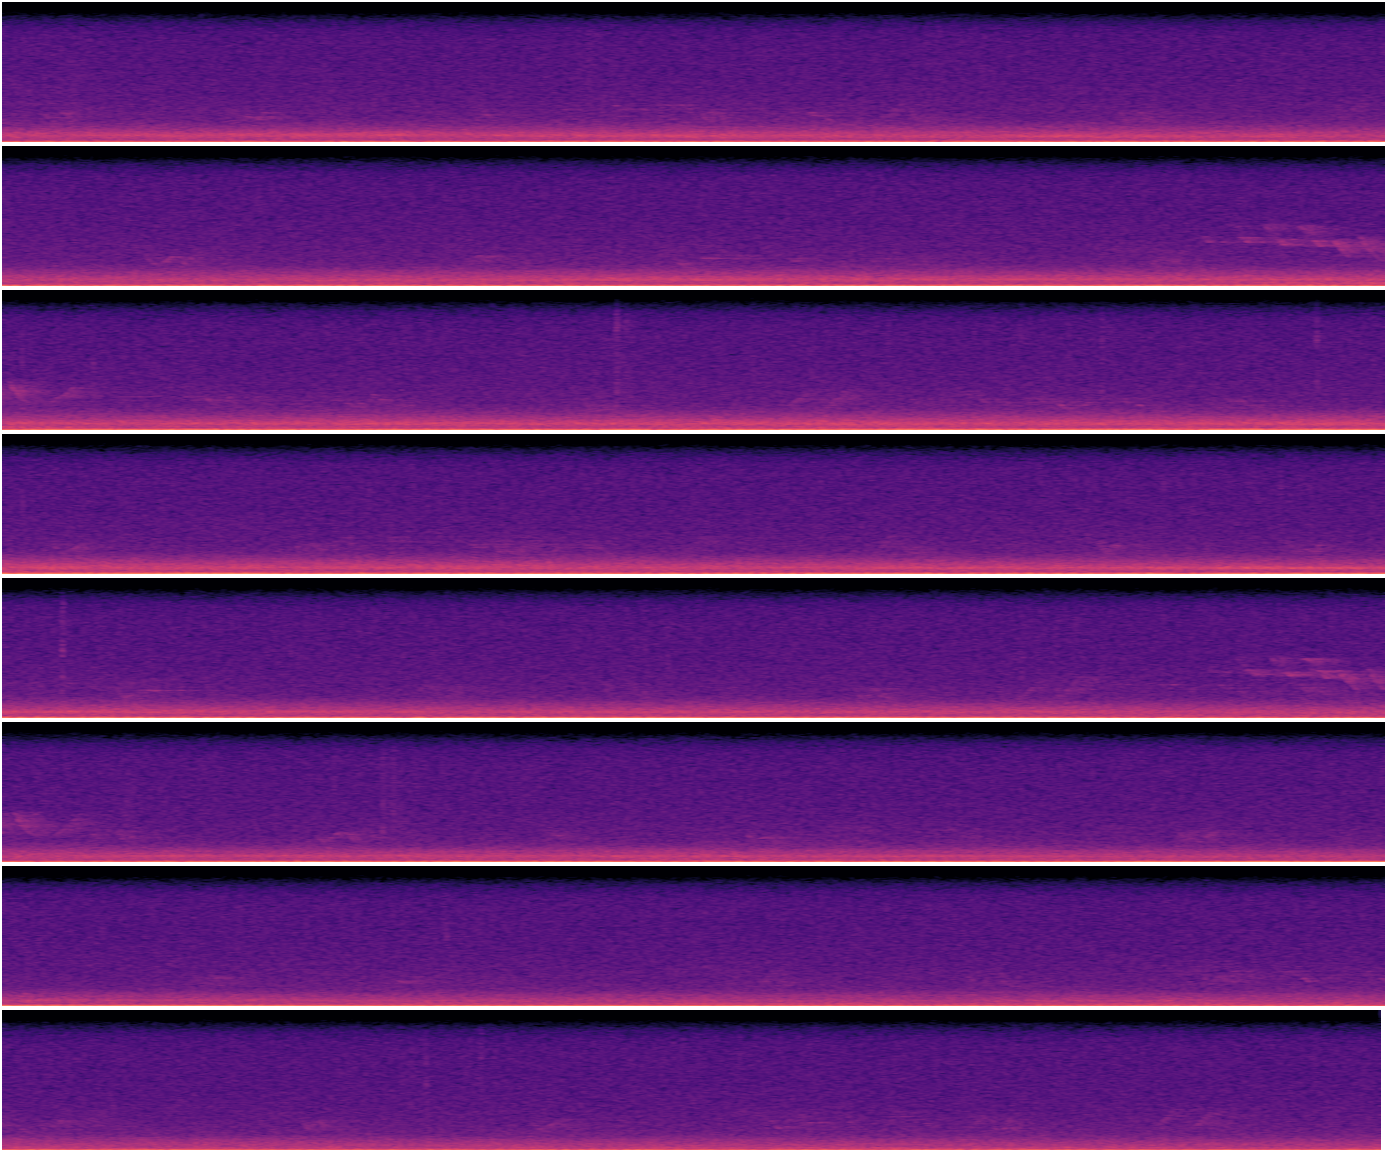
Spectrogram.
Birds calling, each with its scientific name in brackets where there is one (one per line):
Yellow Warbler (Setophaga petechia)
